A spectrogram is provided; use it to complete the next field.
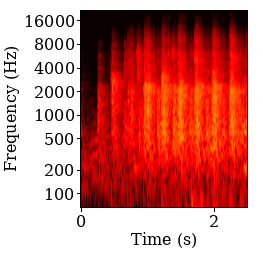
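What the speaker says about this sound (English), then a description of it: "Another round of applause for Lillian Munoz, the representative of the Antigua Girls High School." Audience applause for a student speaker at a school impromptu speaking competition final in Antigua, a brief, dense round of clapping that swells and holds steady.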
